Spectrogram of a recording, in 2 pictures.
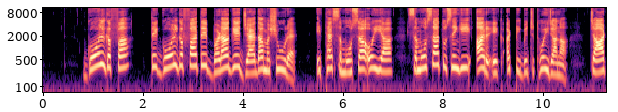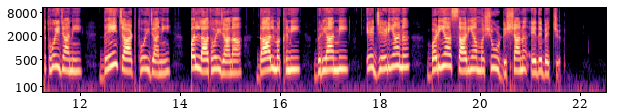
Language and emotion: Dogri, neutral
